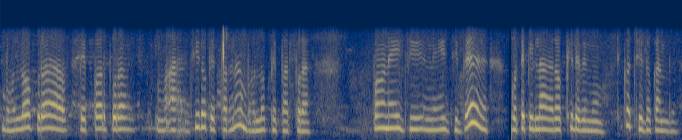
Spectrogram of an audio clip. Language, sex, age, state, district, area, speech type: Odia, female, 30-45, Odisha, Malkangiri, urban, conversation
